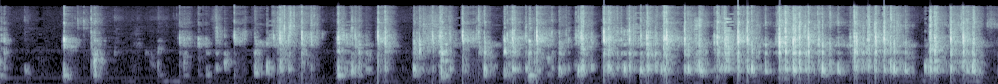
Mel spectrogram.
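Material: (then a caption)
Plastic. Gloved fingertips in blue latex tap a hollow black handheld plastic game controller and click its buttons, with likely glove rubbing. Sparse clicks at first give way to a dense, irregular stream of bright, dry plastic taps and clicks that stop quickly with little ring.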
